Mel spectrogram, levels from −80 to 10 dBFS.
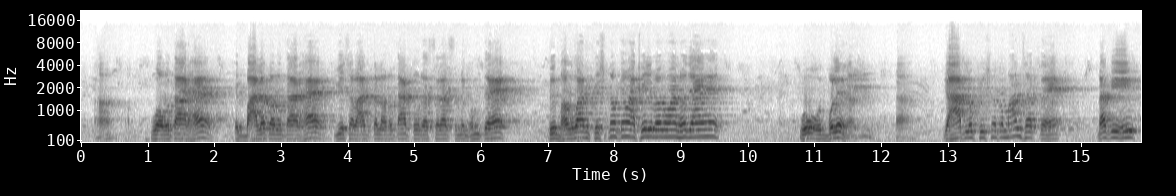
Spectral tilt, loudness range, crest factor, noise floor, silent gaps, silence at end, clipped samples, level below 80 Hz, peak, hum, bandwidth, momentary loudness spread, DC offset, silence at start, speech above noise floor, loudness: -5.5 dB/octave; 4 LU; 18 dB; -44 dBFS; none; 0 s; under 0.1%; -54 dBFS; -4 dBFS; none; 15.5 kHz; 14 LU; under 0.1%; 0 s; 24 dB; -20 LUFS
